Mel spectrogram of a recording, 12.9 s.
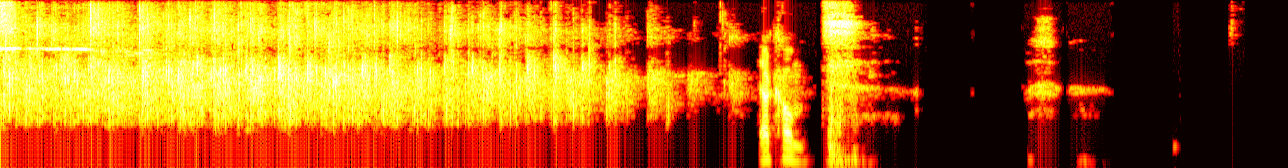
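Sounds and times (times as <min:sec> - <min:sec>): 
audience applause: 0:00.0 - 0:07.3
speech: 0:07.6 - 0:08.7.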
